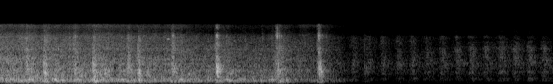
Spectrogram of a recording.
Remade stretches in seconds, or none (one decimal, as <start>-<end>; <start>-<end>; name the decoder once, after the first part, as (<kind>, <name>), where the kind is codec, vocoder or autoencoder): none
